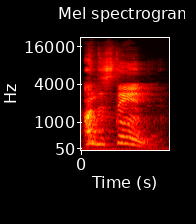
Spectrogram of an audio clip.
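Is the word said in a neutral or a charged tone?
charged. It is said with a loaded, charged inflection.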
